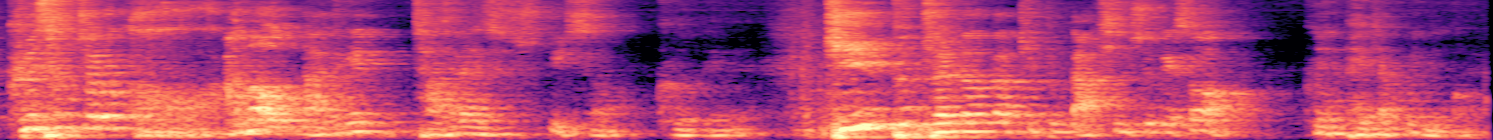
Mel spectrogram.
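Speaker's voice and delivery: usual speaking voice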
